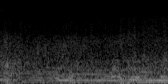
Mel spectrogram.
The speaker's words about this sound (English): Do you hear that? Is that a jet ski? Oh my god. Is that the pizza? It is.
